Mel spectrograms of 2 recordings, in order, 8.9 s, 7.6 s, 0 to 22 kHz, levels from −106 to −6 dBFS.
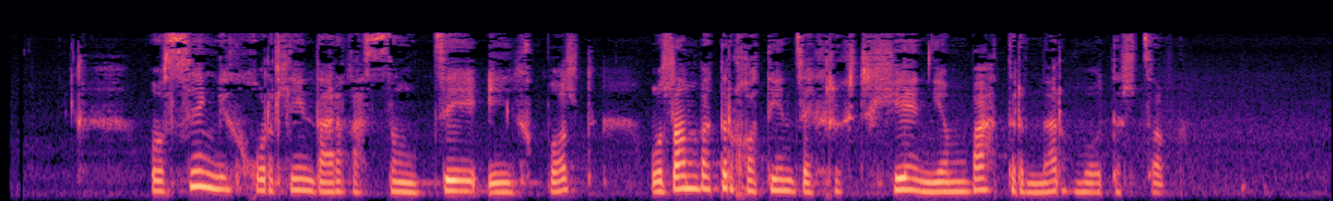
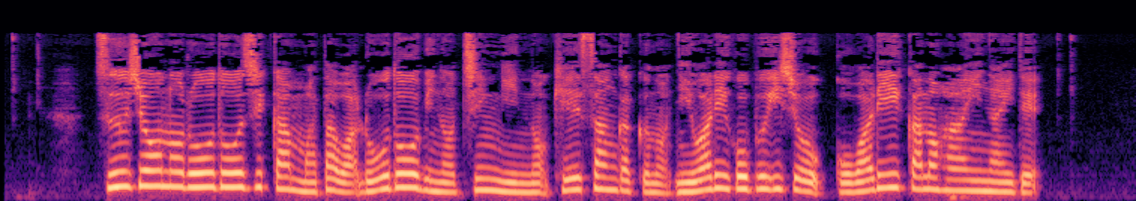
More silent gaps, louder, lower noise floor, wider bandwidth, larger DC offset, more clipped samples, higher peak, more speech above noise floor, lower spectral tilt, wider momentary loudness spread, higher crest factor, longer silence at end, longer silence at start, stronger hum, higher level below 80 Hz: neither; second, -27 LUFS vs -18 LUFS; first, -63 dBFS vs -59 dBFS; about the same, 11.5 kHz vs 11.5 kHz; neither; neither; about the same, -6 dBFS vs -4 dBFS; second, 37 dB vs 41 dB; about the same, -4.5 dB/octave vs -5 dB/octave; first, 14 LU vs 6 LU; first, 22 dB vs 14 dB; first, 1.15 s vs 0.65 s; second, 0.5 s vs 0.65 s; neither; second, -74 dBFS vs -56 dBFS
